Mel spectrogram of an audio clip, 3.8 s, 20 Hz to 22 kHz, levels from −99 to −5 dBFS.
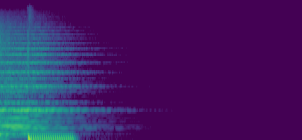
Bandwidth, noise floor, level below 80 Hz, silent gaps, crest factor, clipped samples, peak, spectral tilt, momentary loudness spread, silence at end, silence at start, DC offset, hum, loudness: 16 kHz; under -90 dBFS; -42 dBFS; none; 22 dB; under 0.1%; -16 dBFS; -5 dB/octave; 13 LU; 2.8 s; 0 s; under 0.1%; none; -34 LUFS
